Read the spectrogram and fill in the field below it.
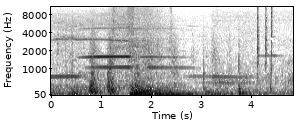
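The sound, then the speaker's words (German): A steam locomotive named Emma gives a few short, steady whistle tones over rumbling and bursts of hissing steam, then the chuffing settles as it comes to a halt, having run dry of water. “Plötzlich pfiff Emma kurz und blieb stehen.”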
